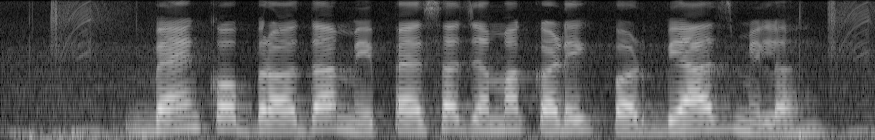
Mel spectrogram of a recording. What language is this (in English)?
Magahi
